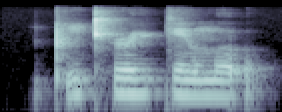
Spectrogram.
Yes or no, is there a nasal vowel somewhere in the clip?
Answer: no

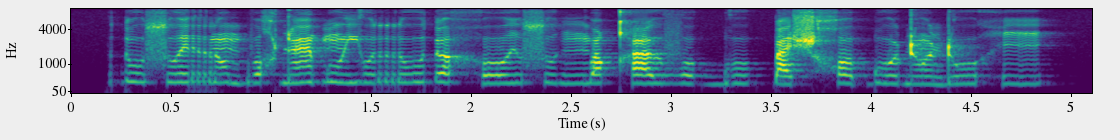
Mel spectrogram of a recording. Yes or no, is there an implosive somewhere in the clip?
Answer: yes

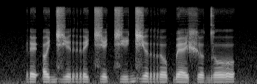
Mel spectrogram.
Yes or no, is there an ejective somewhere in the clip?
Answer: no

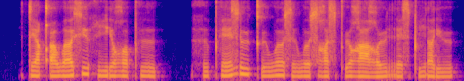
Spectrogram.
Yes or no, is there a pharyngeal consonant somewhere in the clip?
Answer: no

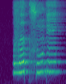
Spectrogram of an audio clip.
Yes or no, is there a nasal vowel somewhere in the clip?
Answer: yes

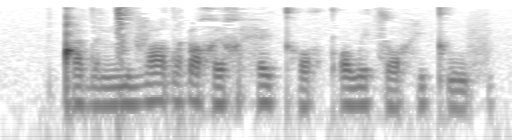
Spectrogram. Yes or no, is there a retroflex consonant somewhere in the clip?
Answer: no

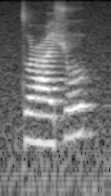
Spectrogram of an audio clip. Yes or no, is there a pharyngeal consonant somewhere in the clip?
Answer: yes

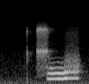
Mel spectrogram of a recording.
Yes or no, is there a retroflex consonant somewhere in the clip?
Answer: no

